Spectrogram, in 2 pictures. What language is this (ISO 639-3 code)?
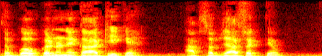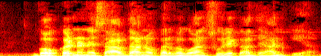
hin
